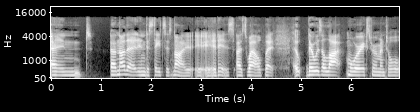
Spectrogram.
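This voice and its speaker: A woman with a Portuguese accent speaks at a moderate pace in a medium pitch, her intonation monotone and flat, against a quiet background. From Brazil, São Paulo. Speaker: museum curator. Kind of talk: interview. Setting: radio studio.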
